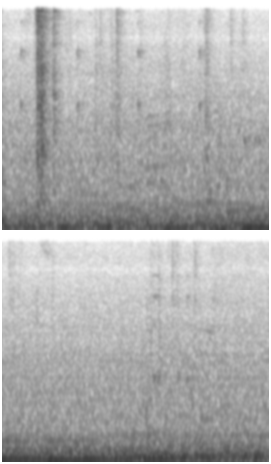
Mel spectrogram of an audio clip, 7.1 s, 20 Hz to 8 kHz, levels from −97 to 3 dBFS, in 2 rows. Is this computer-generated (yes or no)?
no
